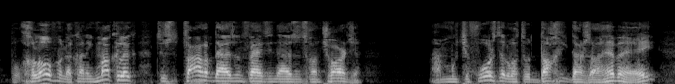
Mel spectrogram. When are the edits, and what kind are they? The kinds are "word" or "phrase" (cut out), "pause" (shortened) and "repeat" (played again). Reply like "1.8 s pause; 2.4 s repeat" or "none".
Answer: none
